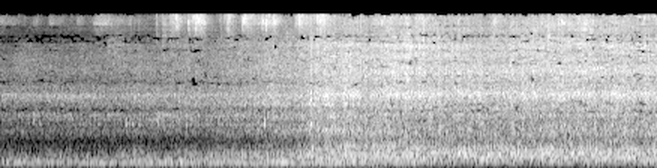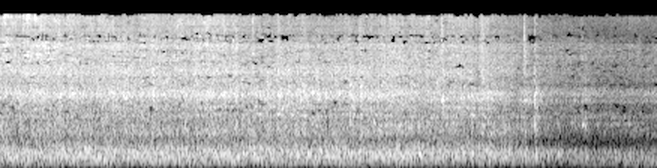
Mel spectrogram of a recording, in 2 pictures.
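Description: Diesel-hauled Bangladesh Railway intercity express train passing close by at speed. The rumble of wheels on rail grows much louder about four seconds in as the train comes alongside, holds steady while the coaches run past, then falls away near the end as the last coach goes by.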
